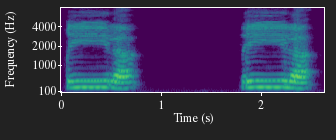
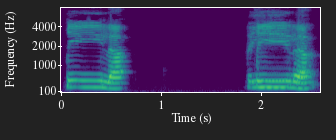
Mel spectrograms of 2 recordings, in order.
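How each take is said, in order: No difference in how they are said.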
